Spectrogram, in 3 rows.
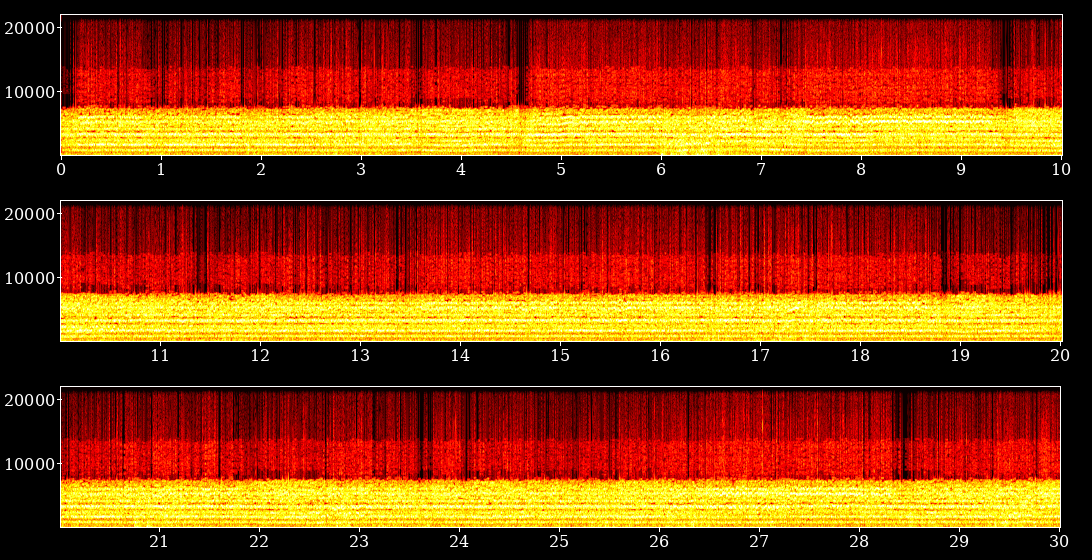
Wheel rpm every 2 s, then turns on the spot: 230, 230, 220, 250, 230, 220, 240, 230, 230, 230, 230, 220, 230, 220, 230.
none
